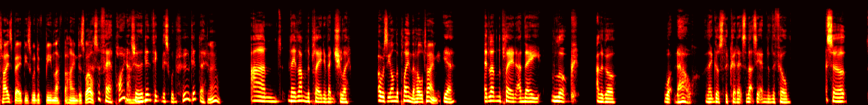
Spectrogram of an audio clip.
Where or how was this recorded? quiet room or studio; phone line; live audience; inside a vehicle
quiet room or studio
